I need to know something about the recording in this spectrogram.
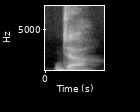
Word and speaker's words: ج: This is ja, ja. Its sound is like the first one in jar.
